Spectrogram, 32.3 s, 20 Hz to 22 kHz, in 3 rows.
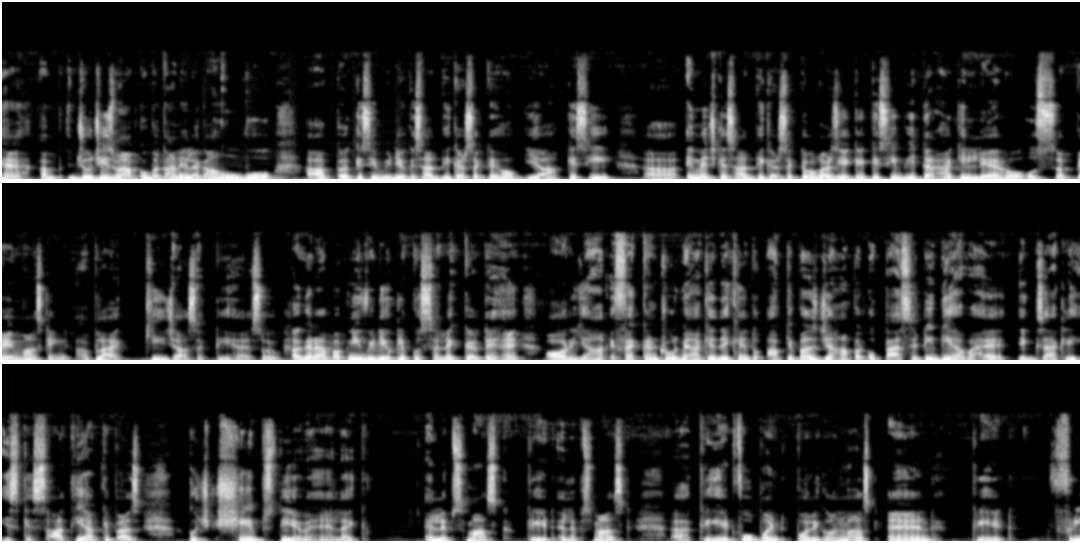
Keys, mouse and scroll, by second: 12.4 click.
